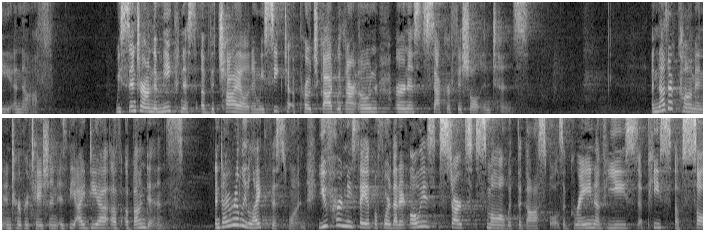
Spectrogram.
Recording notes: at Highland Baptist Church, Louisville, Kentucky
